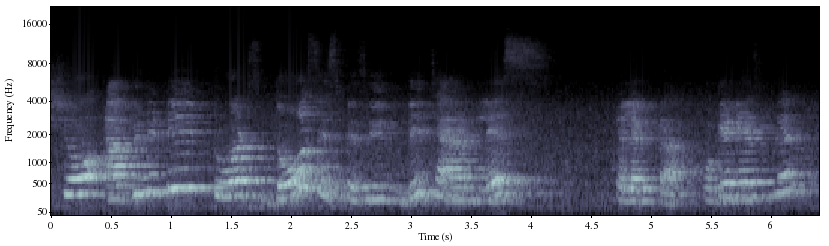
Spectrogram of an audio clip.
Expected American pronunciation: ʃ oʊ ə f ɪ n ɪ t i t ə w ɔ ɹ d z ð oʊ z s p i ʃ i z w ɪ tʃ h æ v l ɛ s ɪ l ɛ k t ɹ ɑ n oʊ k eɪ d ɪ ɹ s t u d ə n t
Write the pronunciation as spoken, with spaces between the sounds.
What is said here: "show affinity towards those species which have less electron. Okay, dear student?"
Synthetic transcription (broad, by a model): ʃ oʊ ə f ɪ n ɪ t i t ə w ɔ ɹ d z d oʊ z s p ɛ s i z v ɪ tʃ h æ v l ɛ s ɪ l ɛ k t ɹ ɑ oʊ k eɪ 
